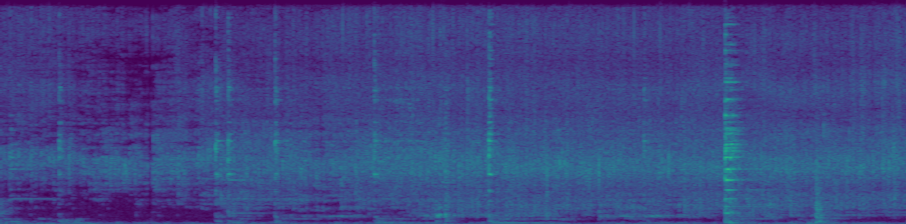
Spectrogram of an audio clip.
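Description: Ginger paste frying with fried chopped onions in a pan for a soybean mince dish, a steady close sizzle broken by scraping stirs and a sharp clack near the end, with no voices.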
